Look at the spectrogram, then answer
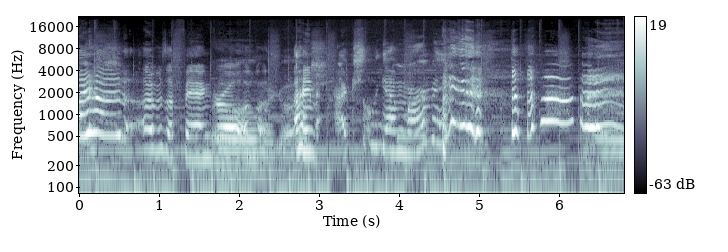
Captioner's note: laughs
